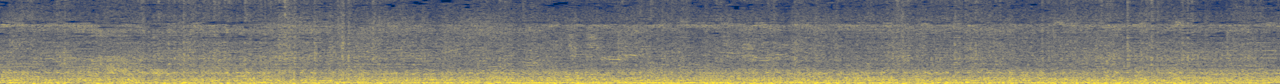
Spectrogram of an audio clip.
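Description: Steady engine and road noise of a car driving at highway speed, heard from inside the cabin.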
